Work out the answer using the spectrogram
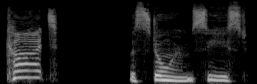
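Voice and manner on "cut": mock shout. A narrator's reading.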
